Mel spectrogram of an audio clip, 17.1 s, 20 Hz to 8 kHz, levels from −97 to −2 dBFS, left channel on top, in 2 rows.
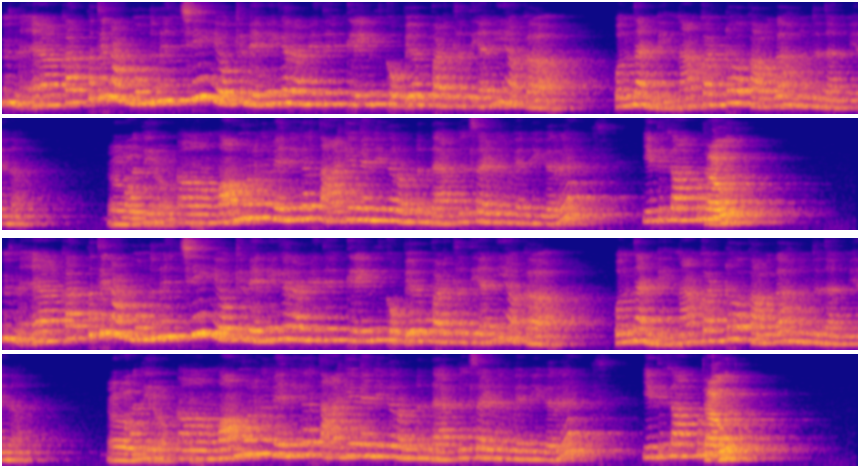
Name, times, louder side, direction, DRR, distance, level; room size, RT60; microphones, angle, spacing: voice 1, 0.0-5.5 6.1-8.7 9.8-14.3 15.0-15.8, equal, ahead, -6 dB, 0.5 m, -25 dB
voice 2, 9.6-10.5 15.6-15.9, right 1 dB, 60° right, -1 dB, 0.4 m, -23 dB
2.7 x 2.0 x 2.9 m, 1.1 s
head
